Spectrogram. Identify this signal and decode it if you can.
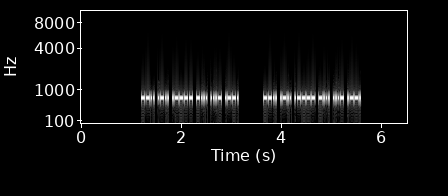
Morse code, heard as a keyed tone, about 48 wpm, 700 Hz. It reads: ZL1BVP ZL1BVP
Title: DXCC-100 Call Signs - 6 Characters - Repeated 2x - 50wpm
